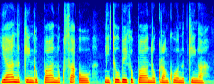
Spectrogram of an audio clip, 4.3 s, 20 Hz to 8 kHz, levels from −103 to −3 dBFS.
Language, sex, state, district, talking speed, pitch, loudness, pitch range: Garo, female, Meghalaya, North Garo Hills, 85 wpm, 210 Hz, -18 LUFS, 200-220 Hz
